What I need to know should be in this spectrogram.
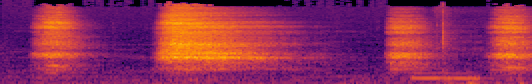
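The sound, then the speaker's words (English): Breaths drawn and released through the mouth in a belly, chest, then release pattern: four breathy rushes of air, a short one, a long loud one, then two shorter ones close together, with no talking. “the triactive breath is all through the mouth, and it is a belly, chest, and then a release. So it's belly, chest,”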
